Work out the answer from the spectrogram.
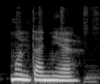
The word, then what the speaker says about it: Montagner: nos llamó mucho atención montañer se pronuncia montañer es de Raíces italianas es yo soy italiana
